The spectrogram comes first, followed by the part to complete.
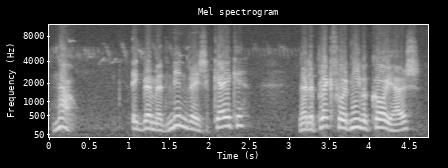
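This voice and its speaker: A man's voice: high voice, lively intonation, a little slow, fairly bright tone, heavily acted. An actor playing an eager, caring young countryman in a Dutch radio drama, speaking earnestly and solicitously. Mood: tender, caring.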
